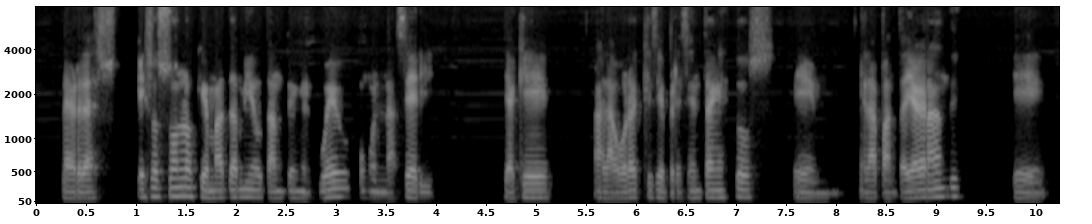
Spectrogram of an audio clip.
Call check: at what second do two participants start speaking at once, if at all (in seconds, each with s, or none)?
none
